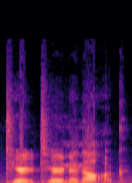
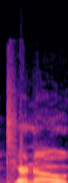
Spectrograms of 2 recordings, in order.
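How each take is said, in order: First: The last word starts with an n sound. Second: The last word starts with a vowel sound. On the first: The speaker calls it wrong. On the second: The speaker calls it right.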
